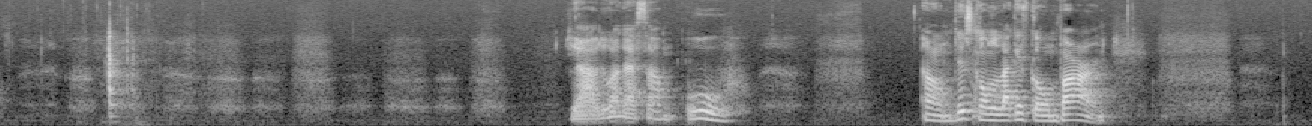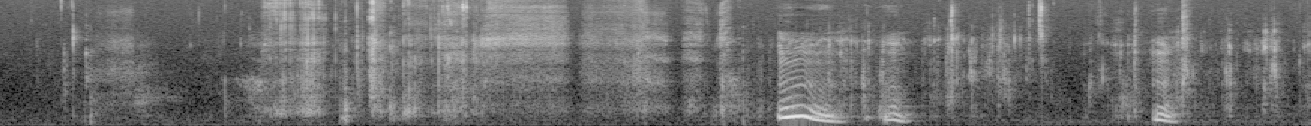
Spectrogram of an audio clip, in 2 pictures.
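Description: Sauce squishes and drips as fingers handle food.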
